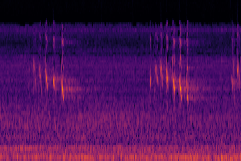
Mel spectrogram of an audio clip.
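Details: Bald eagle at a nest on Hornby Island, recorded by a nest camera in January, flying in and trilling: bursts of quick, high, descending chattering notes in two series, over strong low wind rumble.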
